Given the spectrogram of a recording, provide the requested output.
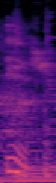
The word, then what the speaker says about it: y: Y means English Y, that alphabet Y is, in Spanish it's and, right? And we pronounce as E, right?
